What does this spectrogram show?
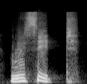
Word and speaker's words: receipt: রিসিট সঙ্গে একটা পি থাকে, RECEIPT, রিসিট। ওকে, দেন receipt, psychotic, psychotic, psychotherapy, psychiatry, psychiatry.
